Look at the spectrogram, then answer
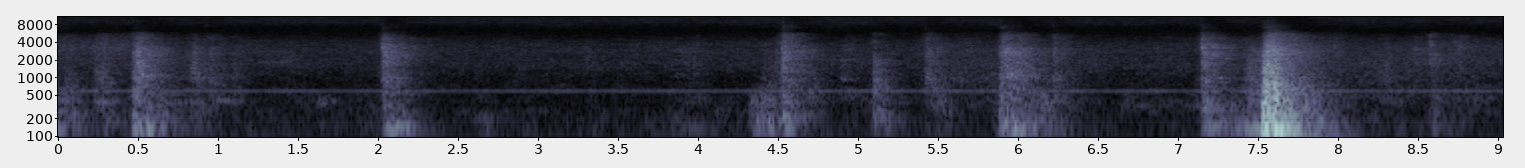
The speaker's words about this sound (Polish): Teraz może otworzę na chwilę drzwi i zamknę.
